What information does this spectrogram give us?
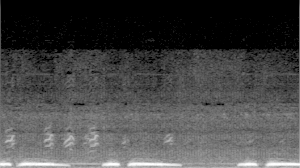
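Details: Spotted dove lure call for attracting wild doves: loud two-part coos, a short note then a long slightly falling one, with faint chirps of small birds above.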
